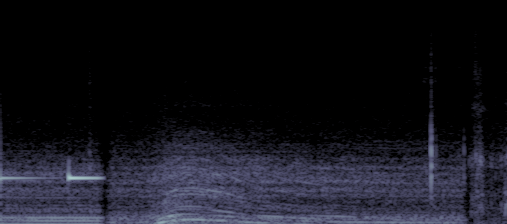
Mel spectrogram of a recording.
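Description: A Saturn's engine idling steadily just after firing right up, following a check of spark plugs that showed it running lean. A steady electronic tone sounds over it in the first second, broken once.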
